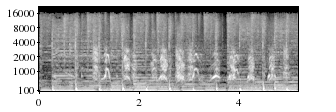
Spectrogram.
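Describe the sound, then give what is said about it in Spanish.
Small dogs bark and yip in quick repeated bursts, high-pitched, over a steady, dense musical backing that runs the whole time. “Y saca a los perritos también.”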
